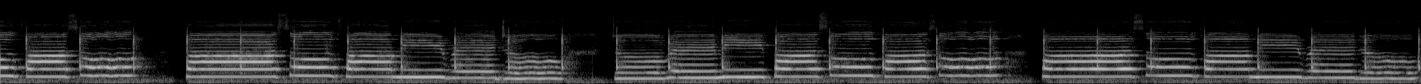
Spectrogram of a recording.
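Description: A woman singing a simple stepwise sight-reading melody in solfège syllables (do, re, mi, fa, sol), each note held at a steady pitch. The notes move up and back down in short phrases with brief breaks between them.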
